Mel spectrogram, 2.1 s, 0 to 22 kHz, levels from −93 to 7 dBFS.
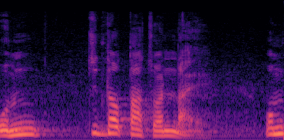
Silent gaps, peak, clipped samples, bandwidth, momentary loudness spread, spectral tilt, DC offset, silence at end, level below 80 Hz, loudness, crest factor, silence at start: none; -12 dBFS; under 0.1%; 15 kHz; 13 LU; -8.5 dB/octave; under 0.1%; 0 s; -68 dBFS; -30 LUFS; 16 dB; 0 s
